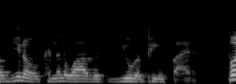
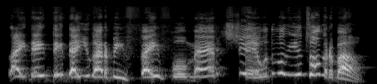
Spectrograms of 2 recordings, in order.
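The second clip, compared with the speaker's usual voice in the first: ordinary delivery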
